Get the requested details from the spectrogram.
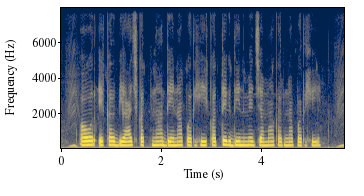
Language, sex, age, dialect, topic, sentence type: Chhattisgarhi, female, 18-24, Northern/Bhandar, banking, question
